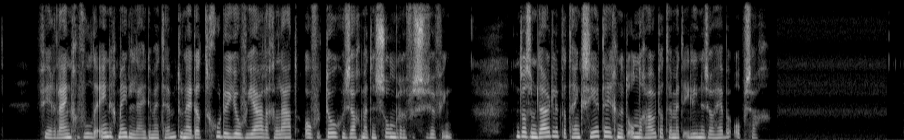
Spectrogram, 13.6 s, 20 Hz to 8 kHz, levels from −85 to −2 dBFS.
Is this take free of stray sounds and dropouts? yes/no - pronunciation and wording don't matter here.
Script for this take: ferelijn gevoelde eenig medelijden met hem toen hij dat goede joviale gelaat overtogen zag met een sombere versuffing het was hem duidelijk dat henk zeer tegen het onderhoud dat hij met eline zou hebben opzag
yes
